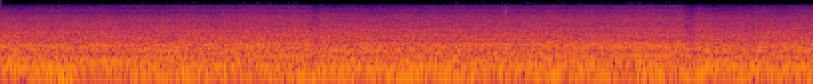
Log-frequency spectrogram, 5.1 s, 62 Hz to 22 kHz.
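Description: Formula 1 car with a turbocharged V6 engine in the racing game F1 2014, at the British Grand Prix, holding a loud, steady, buzzing drone throughout with no talk over it.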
